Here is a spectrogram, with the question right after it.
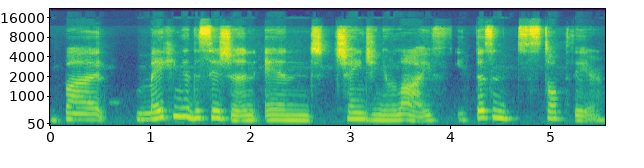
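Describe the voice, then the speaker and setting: Speaking very slowly with a non-native accent, a woman uses lively intonation at a medium pitch. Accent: foreign. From Portugal. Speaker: life coach and author. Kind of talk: interview. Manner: halting.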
